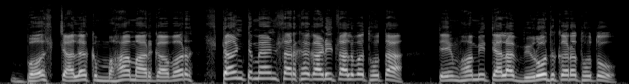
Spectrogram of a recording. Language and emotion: Marathi, angry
